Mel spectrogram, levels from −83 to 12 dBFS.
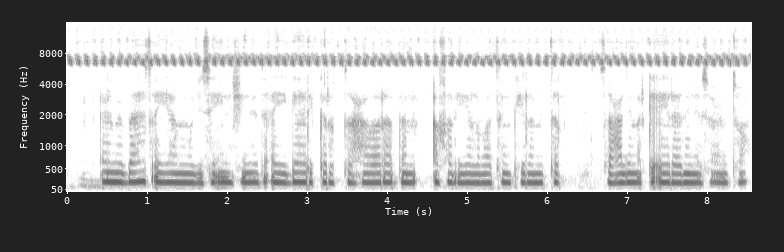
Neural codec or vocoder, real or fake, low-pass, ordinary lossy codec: none; real; 14.4 kHz; none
